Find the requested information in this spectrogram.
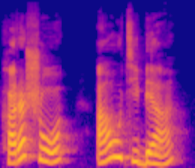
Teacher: Хорошо, a little break, and questioning intonation.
